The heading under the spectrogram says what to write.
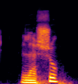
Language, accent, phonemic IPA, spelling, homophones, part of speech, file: French, France, /ʃo/, chaux, chaud / chauds / chaut / cheau / cheaus / cheaux / Chooz / show / shows, noun, Fr-chaux.ogg
- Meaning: lime, limestone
